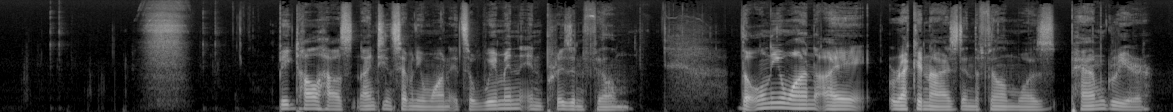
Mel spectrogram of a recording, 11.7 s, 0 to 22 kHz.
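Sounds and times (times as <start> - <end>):
keyboard keys clicking: 0.5 - 0.8
breathy hiss: 1.4 - 2.0, 6.6 - 7.4
speech: 2.8 - 6.4, 7.4 - 11.6.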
